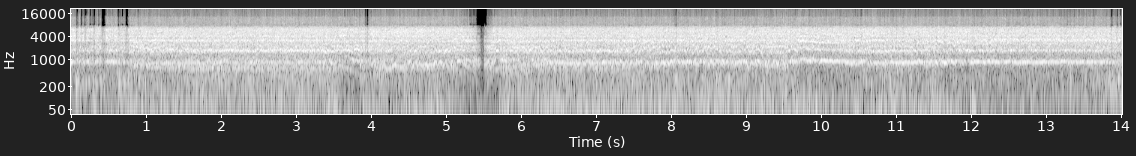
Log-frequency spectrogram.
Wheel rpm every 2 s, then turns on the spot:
210, 180, 110, 190, 220, 220, 230.
none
